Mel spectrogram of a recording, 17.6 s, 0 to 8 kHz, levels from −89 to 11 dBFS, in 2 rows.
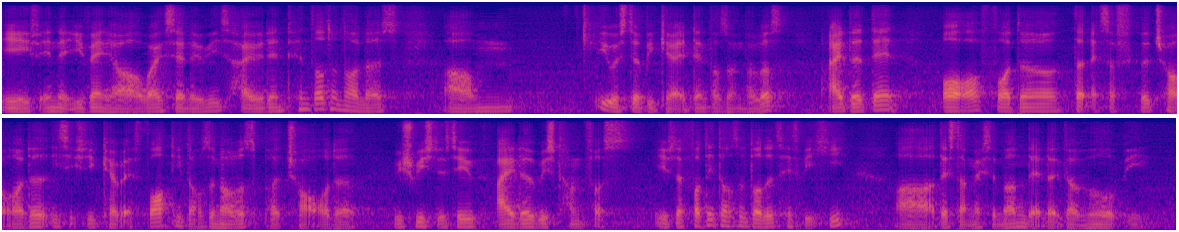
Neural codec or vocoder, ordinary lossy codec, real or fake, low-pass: codec, 16 kHz, 0.3 kbps, FocalCodec; none; fake; 7.2 kHz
